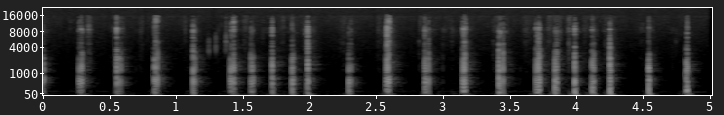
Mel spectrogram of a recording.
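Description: A cork lid is tapped with the fingers, giving 22 soft, dull, bass-heavy thuds in an uneven rhythm, some spaced apart and others in quick clusters. Each tap is short and dies away almost at once, with no ring.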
